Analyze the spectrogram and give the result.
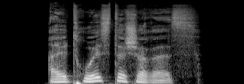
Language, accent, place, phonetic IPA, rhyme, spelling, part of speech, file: German, Germany, Berlin, [altʁuˈɪstɪʃəʁəs], -ɪstɪʃəʁəs, altruistischeres, adjective, De-altruistischeres.ogg
- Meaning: strong/mixed nominative/accusative neuter singular comparative degree of altruistisch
